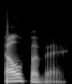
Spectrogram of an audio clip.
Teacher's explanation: the word alphabet has the stress in this syllable, which is all.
